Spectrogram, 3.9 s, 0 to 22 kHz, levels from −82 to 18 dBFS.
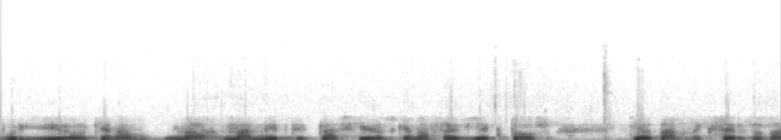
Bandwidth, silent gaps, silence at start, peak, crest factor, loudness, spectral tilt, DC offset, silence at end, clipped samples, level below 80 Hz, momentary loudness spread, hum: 3.9 kHz; none; 0 s; 0 dBFS; 14 dB; -15 LUFS; -9.5 dB/octave; under 0.1%; 0 s; under 0.1%; -58 dBFS; 5 LU; none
